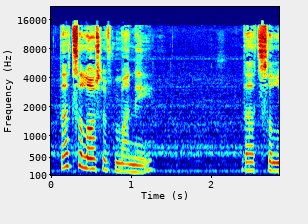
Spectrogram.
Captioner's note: speaking French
